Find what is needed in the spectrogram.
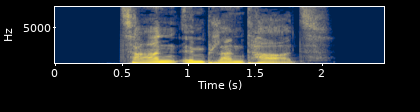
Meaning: genitive singular of Zahnimplantat
- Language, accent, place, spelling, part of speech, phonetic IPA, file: German, Germany, Berlin, Zahnimplantats, noun, [ˈt͡saːnʔɪmplanˌtaːt͡s], De-Zahnimplantats.ogg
